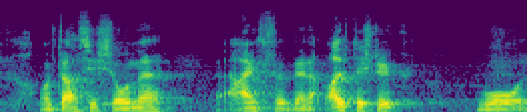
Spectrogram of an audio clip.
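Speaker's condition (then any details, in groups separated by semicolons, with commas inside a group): Stroke; stroke after a broken leg, aged 83; recovering, generally much better, rebuilding lost language skills, returning slowly; sometimes speaks a bit slowly, lost some learned local West African languages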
